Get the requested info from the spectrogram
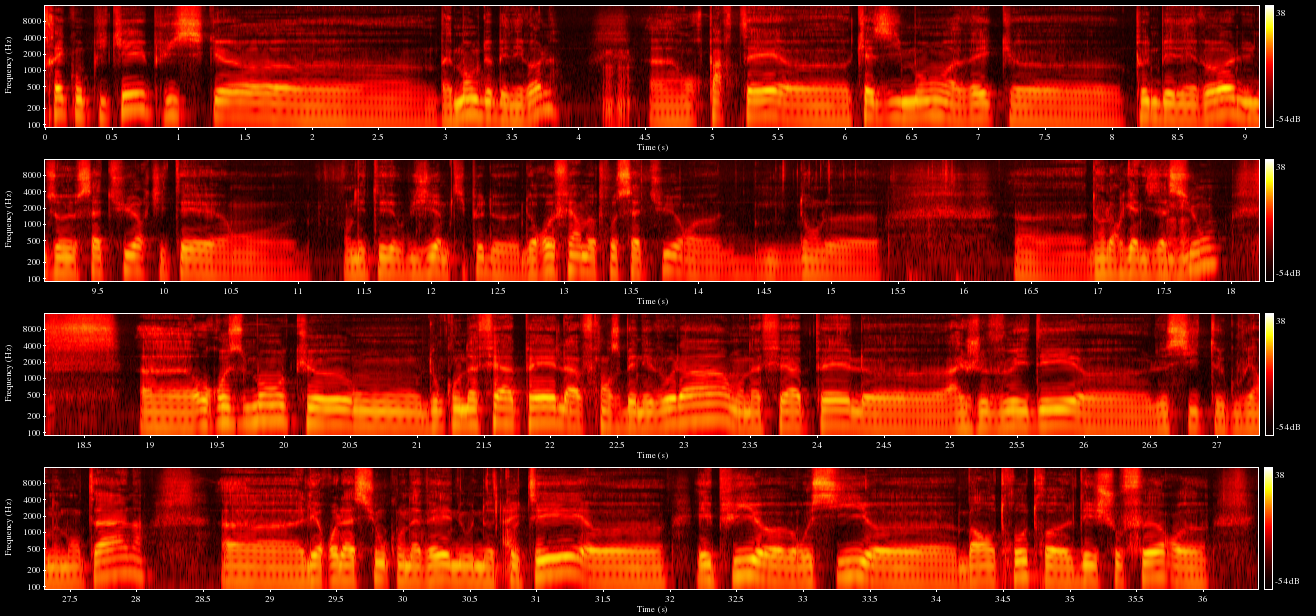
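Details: Adult male speaker; normal speech.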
